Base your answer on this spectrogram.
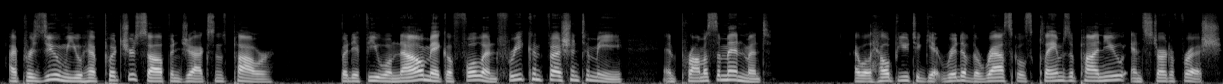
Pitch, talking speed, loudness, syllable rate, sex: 160 Hz, 200 wpm, -20 LUFS, 5.4 syllables/s, female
